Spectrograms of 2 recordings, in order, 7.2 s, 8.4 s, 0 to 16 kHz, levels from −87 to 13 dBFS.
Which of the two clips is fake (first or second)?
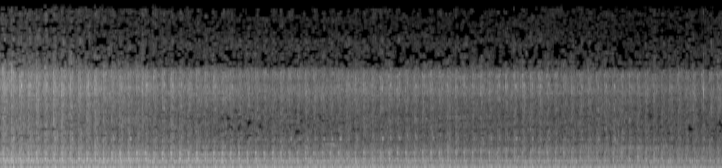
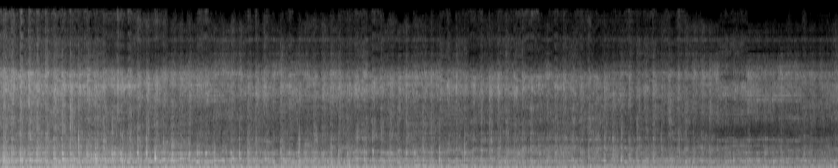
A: second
